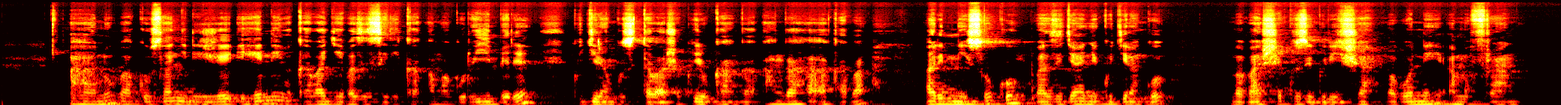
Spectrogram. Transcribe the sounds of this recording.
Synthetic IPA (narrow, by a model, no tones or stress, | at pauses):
aɦaːn̥huβakusaɲiɾiʒe̞ʔiɦe̞neβakaββaɟijeβazisiɾikaːmaɡuɾujiːmbe̞ɾe̞kuɟiɾaŋɡo̞zitaβaːʃakwiːɾukaŋɡaaŋɡaːɦaːkʰaβaː | ɾimŋiːso̞ko̞βaziɾɟaːɲe̞kuɟiɾaŋɡo̞ | βaβaːʃe̞kuziɡuɾiːʃaβaβo̞ne̞amafuɾaːŋɡa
